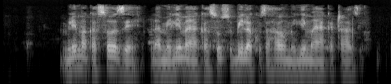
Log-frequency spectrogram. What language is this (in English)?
Swahili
